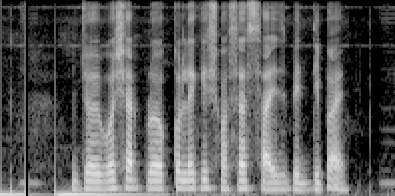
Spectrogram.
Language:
Bangla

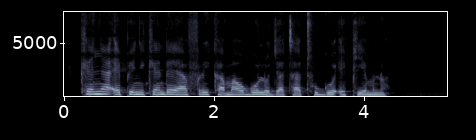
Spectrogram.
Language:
Luo (Kenya and Tanzania)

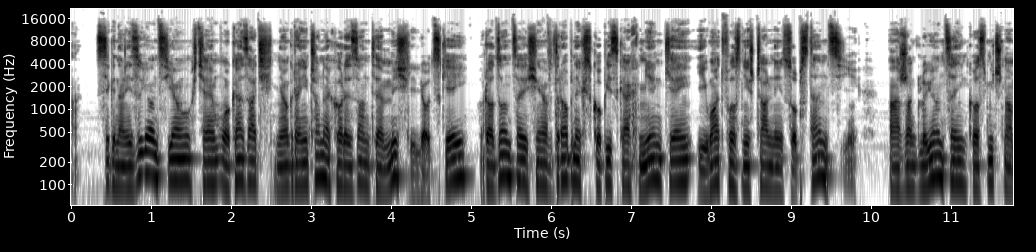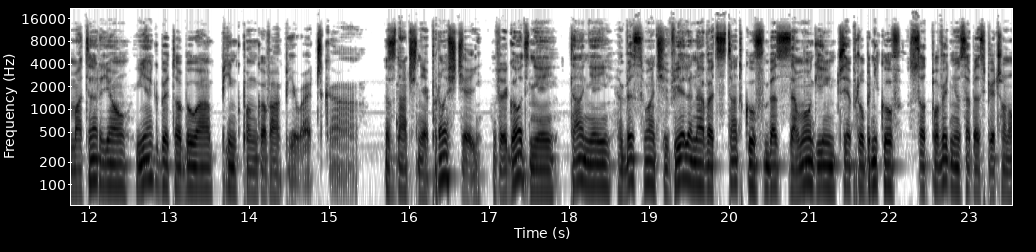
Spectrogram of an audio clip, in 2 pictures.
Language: Polish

